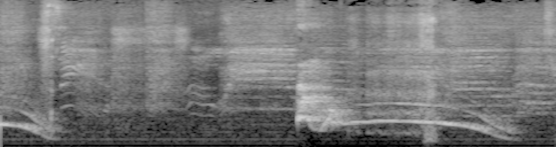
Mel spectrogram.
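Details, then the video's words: Samoyed puppies howling with Queen's "We Will Rock You", a duet after a sister wakes: a drooping howl, a pause, then a long sustained wavering howl that slides down at the end, with faint music. "Awesome puppies singing Queen "We will Rock you""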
